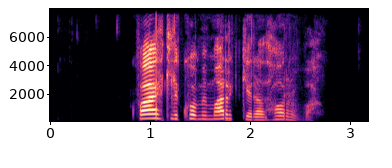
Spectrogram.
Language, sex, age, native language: Icelandic, female, 40-49, Icelandic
